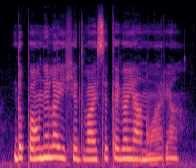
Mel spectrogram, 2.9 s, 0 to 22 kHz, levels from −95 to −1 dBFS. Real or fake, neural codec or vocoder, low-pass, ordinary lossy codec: fake; vocoder, 44.1 kHz, 128 mel bands, Pupu-Vocoder; 19.8 kHz; none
